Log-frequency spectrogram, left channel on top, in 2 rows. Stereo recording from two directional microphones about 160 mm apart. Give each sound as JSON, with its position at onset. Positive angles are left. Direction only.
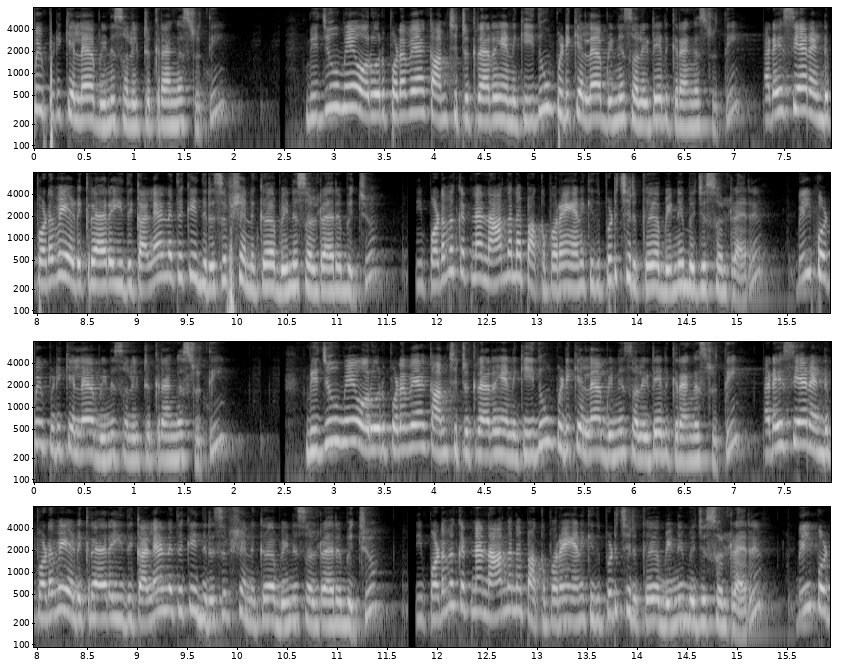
{"t": 0.0, "sound": "a woman's voice", "side_deg": 35}
{"t": 1.4, "sound": "a woman's voice", "side_deg": 15}
{"t": 3.0, "sound": "a woman's voice", "side_deg": 25}
{"t": 5.2, "sound": "a woman's voice", "side_deg": 30}
{"t": 6.6, "sound": "a woman's voice", "side_deg": 0}
{"t": 7.3, "sound": "a woman's voice", "side_deg": 20}
{"t": 10.8, "sound": "a woman's voice", "side_deg": 20}
{"t": 12.4, "sound": "a woman's voice", "side_deg": 10}
{"t": 12.7, "sound": "a woman's voice", "side_deg": 20}
{"t": 14.8, "sound": "a woman's voice", "side_deg": 0}
{"t": 15.6, "sound": "a woman's voice", "side_deg": 25}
